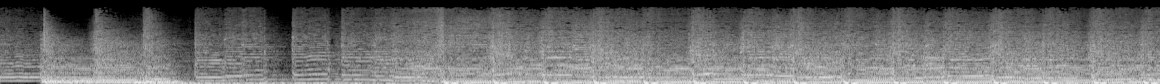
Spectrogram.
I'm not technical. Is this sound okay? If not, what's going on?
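No. Loud moments sound harsh and crackly throughout, because of hard clipping: the sound is too loud for the recording, so its peaks get chopped flat.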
